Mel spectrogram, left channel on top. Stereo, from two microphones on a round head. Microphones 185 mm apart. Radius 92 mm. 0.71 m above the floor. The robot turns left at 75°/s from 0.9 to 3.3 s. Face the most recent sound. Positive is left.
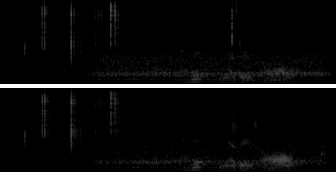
turn(degrees=-80)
